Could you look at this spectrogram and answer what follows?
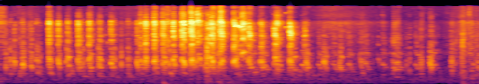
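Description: Young red squirrels chattering in complaint: a fast, even rattle of sharp clicks, about ten a second, loudest in the middle and thinning toward the end.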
